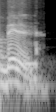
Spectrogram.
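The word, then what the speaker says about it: build: इसको बिल्ड पढ़ेंगे यानी कि यू जब हो जाएगा साइलेंट तो BILD का प्रोनाउंसिएशन आना चाहिए। प्रोनाउंसिएशन बोले तो उच्चारण, तो BILD बोले तो बिल्ड। बुल्ड मत पढ़ना अब से।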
